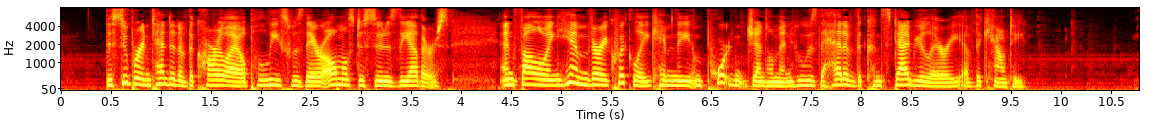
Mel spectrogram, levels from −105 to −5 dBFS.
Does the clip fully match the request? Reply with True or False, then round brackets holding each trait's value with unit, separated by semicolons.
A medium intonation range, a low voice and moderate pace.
False (3.6 semitones; 175 Hz; 185 wpm)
